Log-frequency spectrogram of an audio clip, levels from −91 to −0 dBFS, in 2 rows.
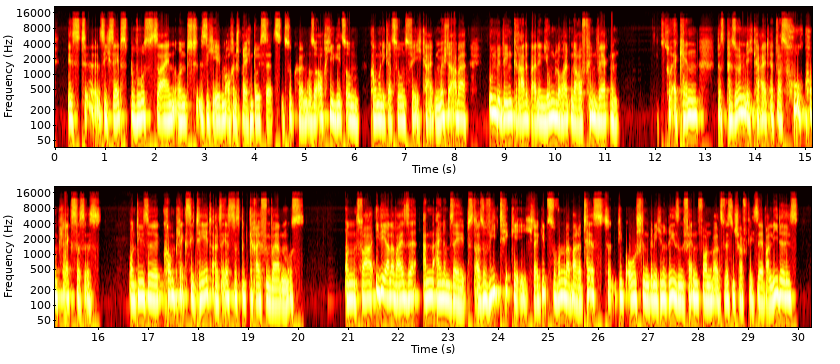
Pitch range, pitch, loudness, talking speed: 120-140 Hz, 130 Hz, -13 LUFS, 145 wpm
